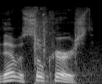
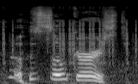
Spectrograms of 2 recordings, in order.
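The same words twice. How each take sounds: First: Said in the usual way. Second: Higher, louder and slow, stretching every word; drawn-out disgust. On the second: Acted. Streamer repeating his reaction to a cursed picture, drawn out high and loud. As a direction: savour the horror, drag it out.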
